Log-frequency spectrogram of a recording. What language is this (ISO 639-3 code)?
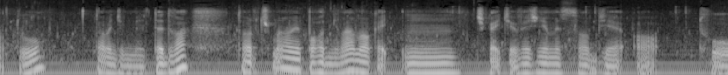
pol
